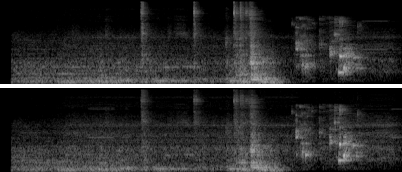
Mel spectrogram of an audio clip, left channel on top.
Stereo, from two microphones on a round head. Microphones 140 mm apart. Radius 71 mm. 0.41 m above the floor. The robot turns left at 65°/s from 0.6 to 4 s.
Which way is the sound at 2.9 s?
10° right (ahead or behind).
